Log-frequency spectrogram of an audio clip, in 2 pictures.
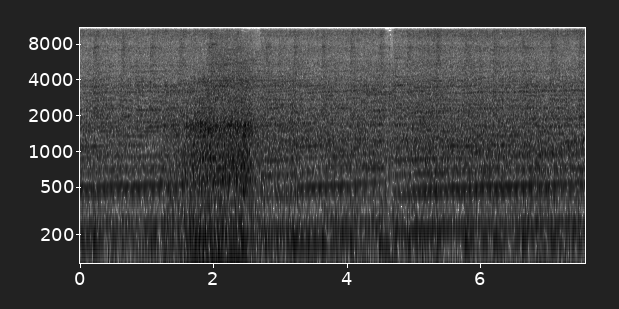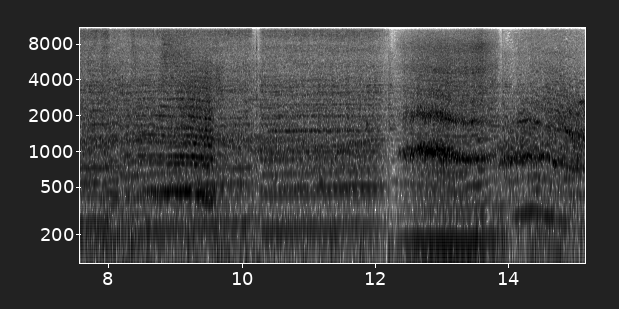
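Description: Cartoon racing-car sound effects: engines running steadily, with several brief tyre squeals (about two seconds in, around nine seconds and near the end), over background music.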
